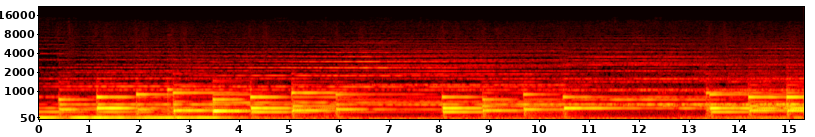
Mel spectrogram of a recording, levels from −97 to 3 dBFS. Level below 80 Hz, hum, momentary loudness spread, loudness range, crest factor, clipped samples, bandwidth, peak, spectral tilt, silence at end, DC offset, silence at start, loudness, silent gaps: -34 dBFS; none; 15 LU; 7 LU; 18 dB; under 0.1%; 7.4 kHz; -10 dBFS; -8.5 dB/octave; 0 s; under 0.1%; 0 s; -28 LUFS; none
